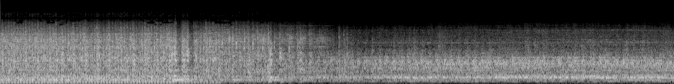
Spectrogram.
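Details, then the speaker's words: 1954 Fordson Major diesel tractor first start, fuel bled to pump: rough idle with steady heavy knock about three times a second; owner suspects worn bearings or possibly engaged starter, unconfirmed; engine knocking. "I wonder is there any bearings left in it okay hm ah I wonder was that starter making that noise cuz the starter is engaged maybe"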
